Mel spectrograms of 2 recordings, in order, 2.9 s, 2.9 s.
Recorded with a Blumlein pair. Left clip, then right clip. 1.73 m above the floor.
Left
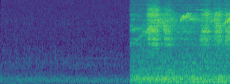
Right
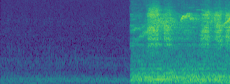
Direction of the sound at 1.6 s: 10° left.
